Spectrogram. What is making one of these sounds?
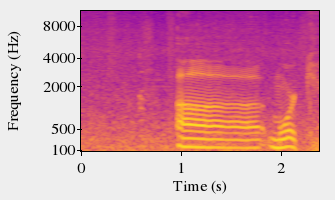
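A man speaks loudly into a close microphone, drawing out his words.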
